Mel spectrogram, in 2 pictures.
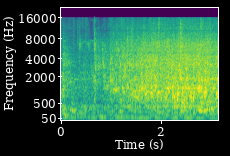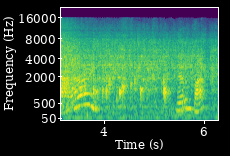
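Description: Pork leg frying in hot oil in a pot, a loud sizzle that swells over the first few seconds and then eases off.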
